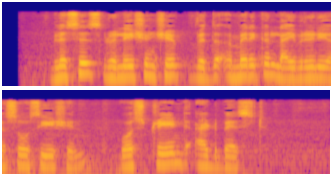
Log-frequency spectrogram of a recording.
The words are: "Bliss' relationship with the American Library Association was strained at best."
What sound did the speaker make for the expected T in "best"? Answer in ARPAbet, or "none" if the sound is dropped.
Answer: T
